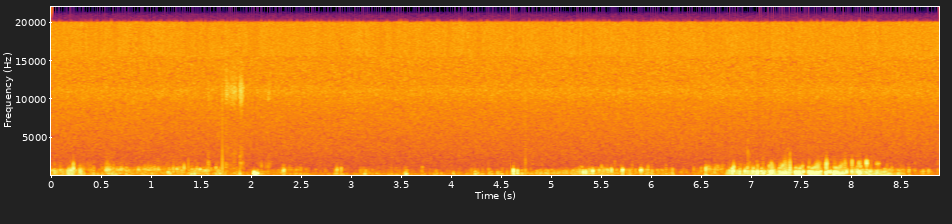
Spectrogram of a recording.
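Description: Continuous low gurgling and rumbling from the stomach, swelling louder near the end; ordinary stomach growling.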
